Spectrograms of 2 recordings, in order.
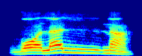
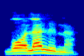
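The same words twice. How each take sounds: First: The vowelless L sound is fully sounded. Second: The vowelless L sound is cut short. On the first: The speaker calls it right. "lam yang sukun itu nampak seluruh sifatnya" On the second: The speaker calls it wrong. "Tidak bisa kita mengatakan walalna"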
